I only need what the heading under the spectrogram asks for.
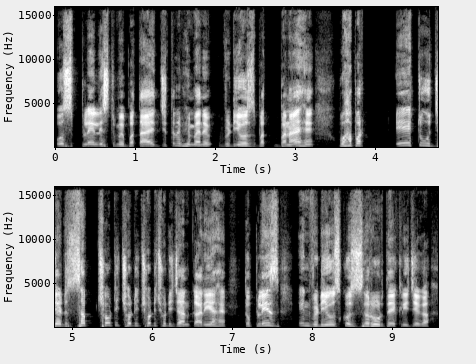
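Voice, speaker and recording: A man's voice: a little high, bright, forceful tone, dry recording. A man teaching an English grammar lesson, explaining step by step and posing questions that he answers himself.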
